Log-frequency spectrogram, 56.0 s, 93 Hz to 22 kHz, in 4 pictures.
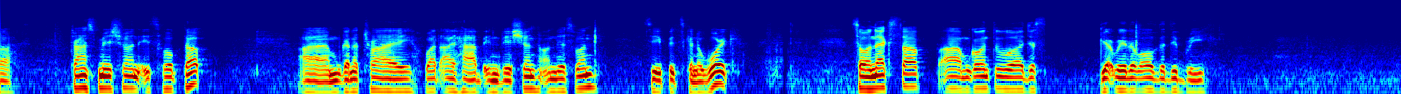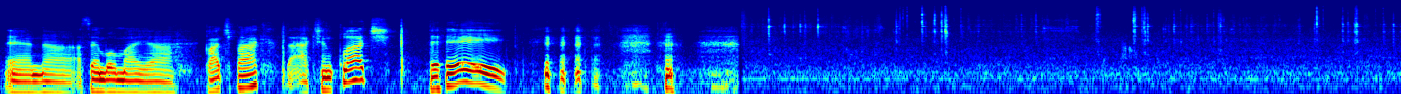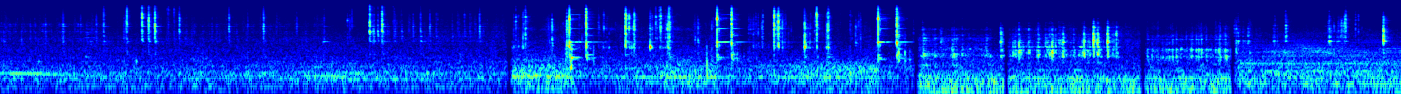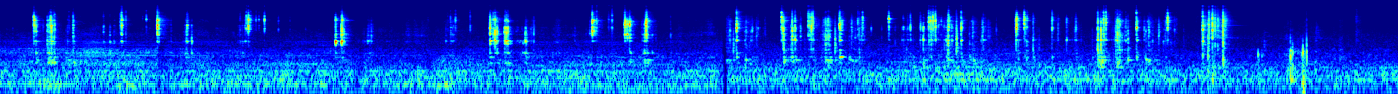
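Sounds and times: hand tools clinking on metal: 0:21.4 - 0:37.2, 0:40.3 - 0:54.7.

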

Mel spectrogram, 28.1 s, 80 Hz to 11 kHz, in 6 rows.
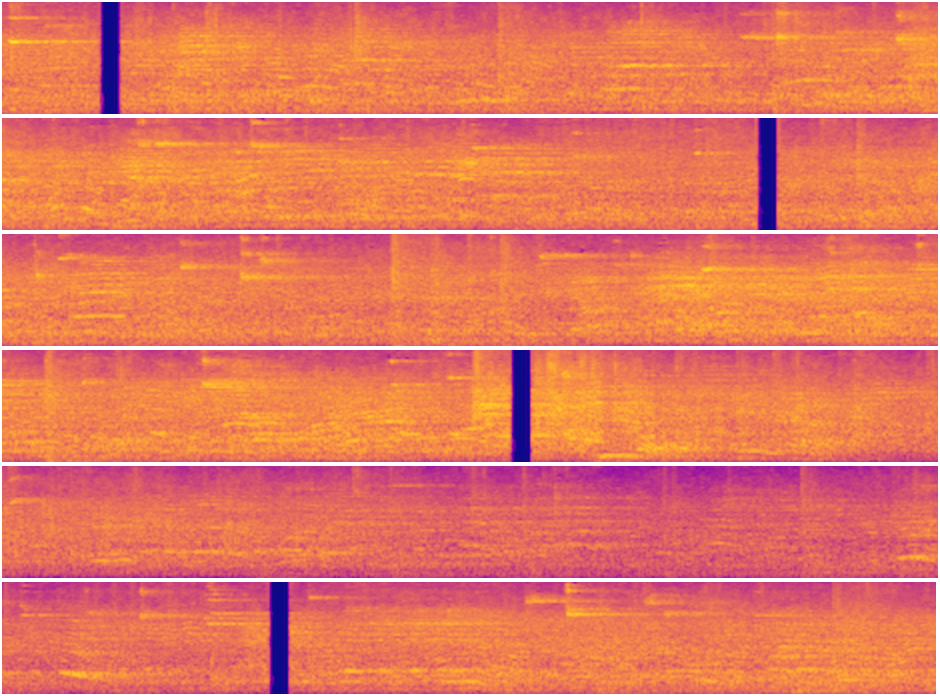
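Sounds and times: shoes squeaking on court: 0:00.0 - 0:00.5, 0:03.7 - 0:08.4, 0:23.3 - 0:24.7, 0:26.0 - 0:27.0
murmur of crowd voices: 0:00.0 - 0:28.0.

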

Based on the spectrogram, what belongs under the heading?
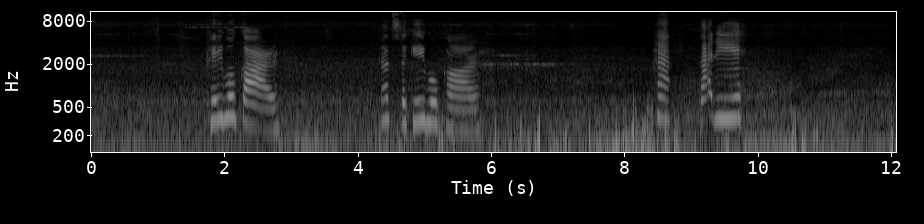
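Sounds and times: wind rumbling on microphone: 0:02.7 - 0:12.0.

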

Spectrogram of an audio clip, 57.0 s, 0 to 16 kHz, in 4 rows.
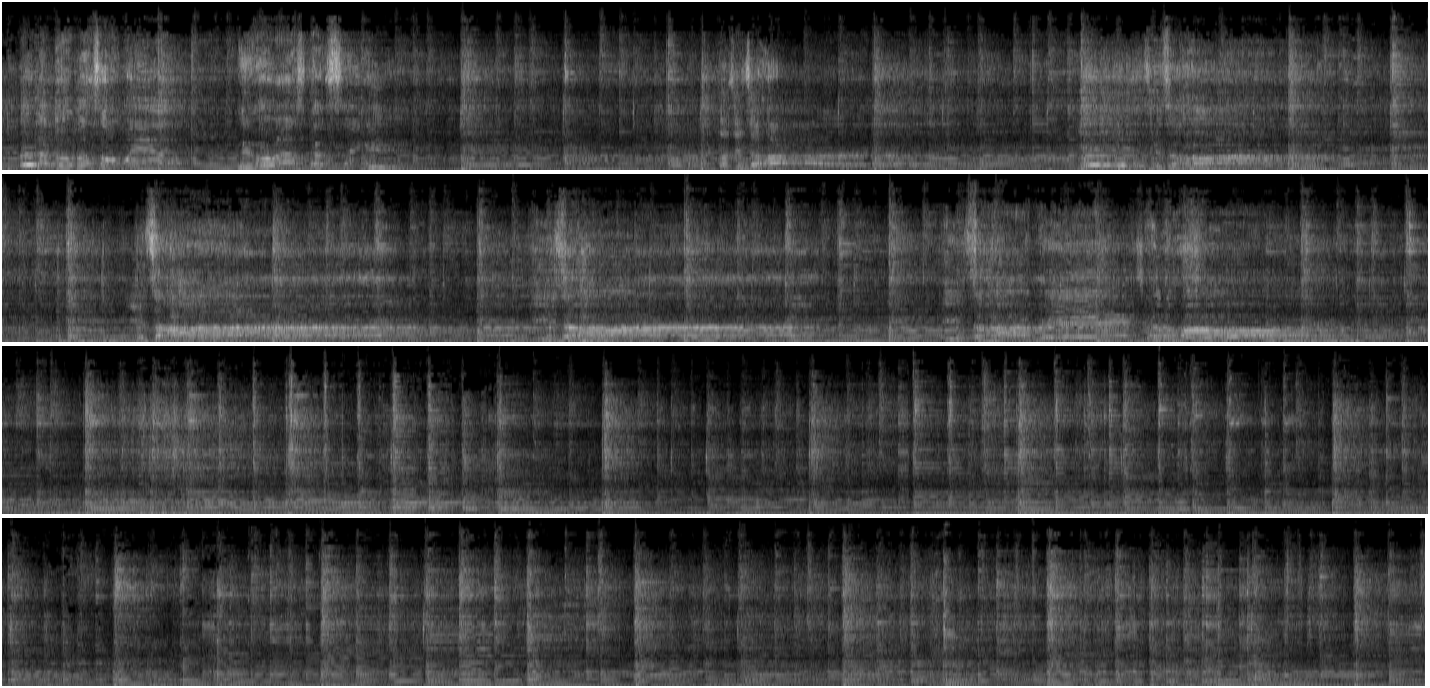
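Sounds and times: live band playing folk-rock: 0:00.0 - 0:57.0.

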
